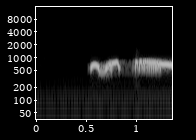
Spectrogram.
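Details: Spotted dove cooing, used as a lure to stir wild doves into calling: a single low phrase, a quick wavering trill followed by a longer, steady mellow coo, cut off at the end, on a silent background.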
